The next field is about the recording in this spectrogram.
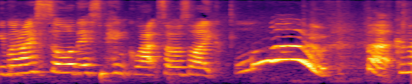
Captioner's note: screams joyfully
